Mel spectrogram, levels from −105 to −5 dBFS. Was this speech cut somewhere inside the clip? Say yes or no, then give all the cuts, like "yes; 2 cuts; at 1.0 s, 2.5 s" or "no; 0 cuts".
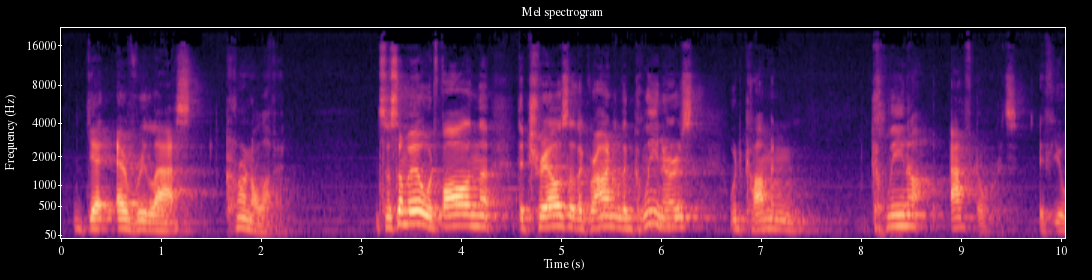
no; 0 cuts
